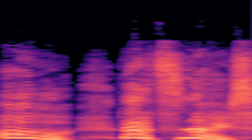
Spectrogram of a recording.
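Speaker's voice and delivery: put-on excitement and support. Retelling the wife's reply about the show, imitating put-on excitement and support. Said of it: "excited and supportive".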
